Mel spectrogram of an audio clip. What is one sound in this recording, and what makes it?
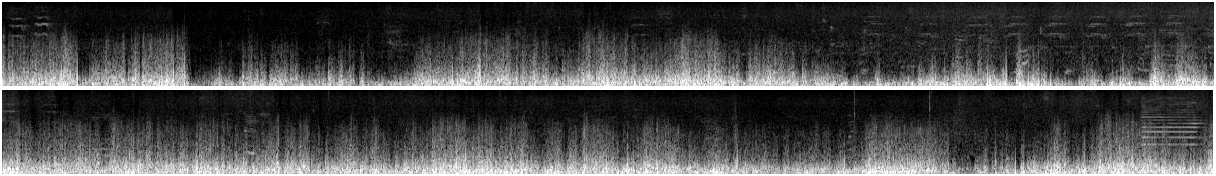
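Wind blows loudly outdoors.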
